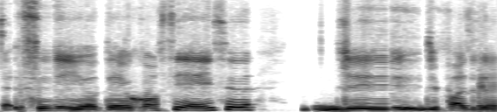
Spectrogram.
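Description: This man speaks in a medium pitch with a dark, mellow tone. His intonation is lively. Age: 20s. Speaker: engineering student. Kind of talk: casual chat.

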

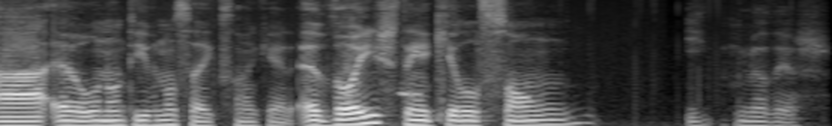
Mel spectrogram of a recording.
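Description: A man with a fairly low pitch speaks in an ordinary speaking voice at a fairly slow pace. His intonation stays fairly even, while his loudness swings widely. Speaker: journalism student. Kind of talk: casual chat.

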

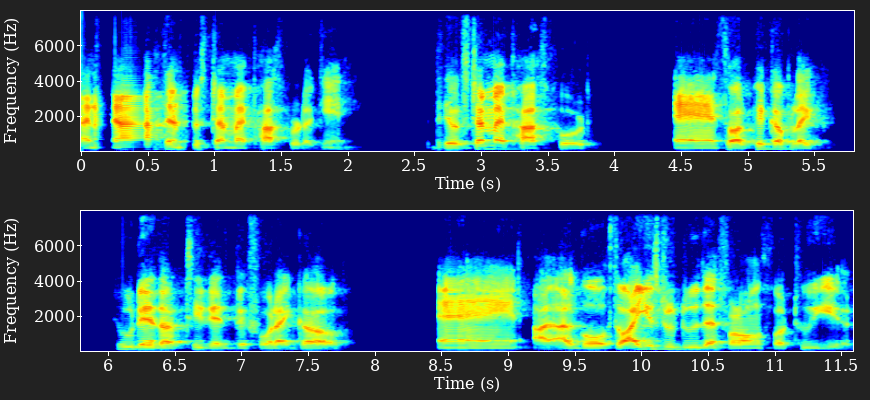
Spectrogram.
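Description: In a Pakistani accent, a man talks at a moderate pace with a medium pitch. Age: 30s. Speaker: crypto entrepreneur. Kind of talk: casual interview. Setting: remote call.

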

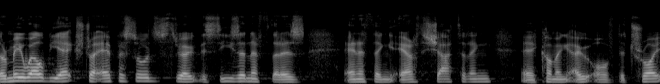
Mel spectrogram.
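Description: A man with a Scottish accent at a fairly quick pace, dry and close with no echo, on a very clean recording with a silent background. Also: medium pitch for a man, fairly even intonation. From Scotland. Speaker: podcast host. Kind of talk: solo podcast monologue. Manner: informal, hesitant with fillers.

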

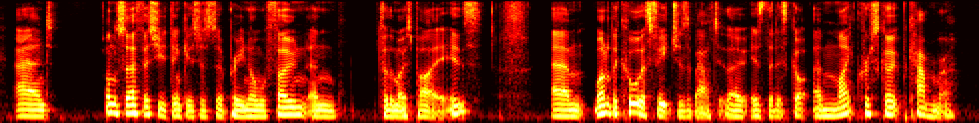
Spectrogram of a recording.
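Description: Over a very clean recording with a silent background, a man talks at a fairly quick pace and medium pitch. His tone is dark and mellow, with vocal fry and lively intonation. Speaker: podcast host. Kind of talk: casual banter podcast.

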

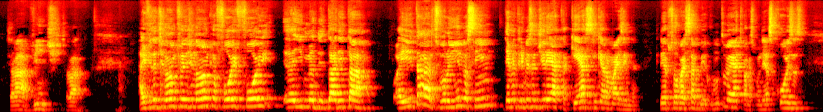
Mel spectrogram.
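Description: The speaker's intonation is lively, and the room echo can be heard. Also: man, high pitch for a man, fairly quick pace. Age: 30s. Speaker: entrepreneur. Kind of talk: interview. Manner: fast.

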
